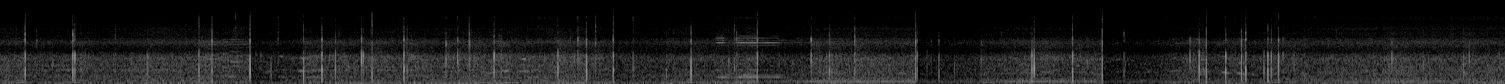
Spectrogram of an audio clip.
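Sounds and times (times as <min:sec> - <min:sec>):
heavy rain hissing: 0:00.0 - 0:15.0
low vehicle engine hum: 0:00.0 - 0:15.0
raindrops clicking: 0:00.0 - 0:15.0.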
